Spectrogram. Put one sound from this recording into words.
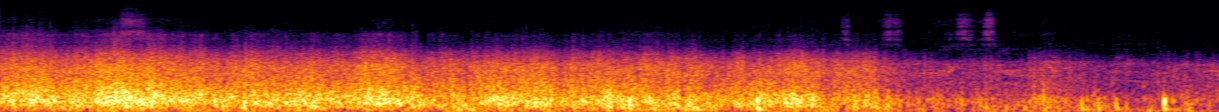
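Wind rumbles and buffets against the microphone outdoors, easing off toward the end.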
